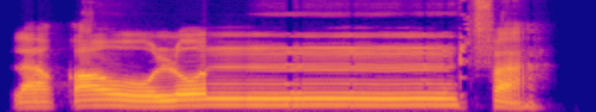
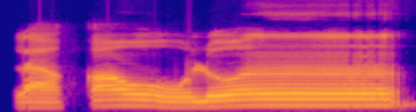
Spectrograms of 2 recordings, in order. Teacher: Kalau ikhfa, nunnya tidak lengket ke langit-langit.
